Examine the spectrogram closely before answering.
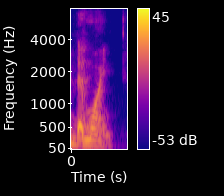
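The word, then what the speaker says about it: Des Moines: this uh iOS capital de moin de MO is d m oi n the pronunciation is French that's why it's called de moin okay um that is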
